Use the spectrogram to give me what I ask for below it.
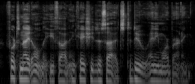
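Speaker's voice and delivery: plain reading voice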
